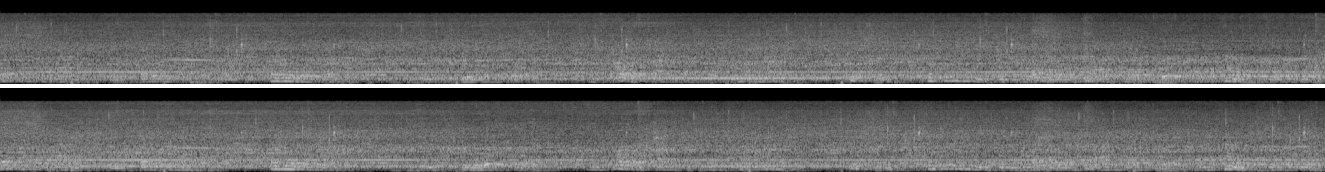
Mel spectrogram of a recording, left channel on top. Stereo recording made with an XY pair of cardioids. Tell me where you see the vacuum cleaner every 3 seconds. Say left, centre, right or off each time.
right, centre, left, left, left.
